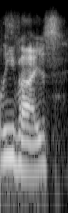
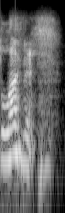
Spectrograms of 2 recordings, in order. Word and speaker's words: Levis: touchdowns in his debut it's not Levis it's Levis it's oh yeah yeah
